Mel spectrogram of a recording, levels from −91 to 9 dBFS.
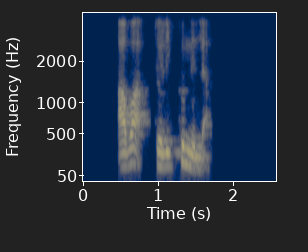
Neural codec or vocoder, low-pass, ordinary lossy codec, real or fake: none; 3.6 kHz; Opus, 32 kbps; real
